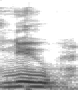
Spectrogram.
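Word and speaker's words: nu: like a V it's not a v it's new and when you translate or translate it or pronounce it it's a it's a n it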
